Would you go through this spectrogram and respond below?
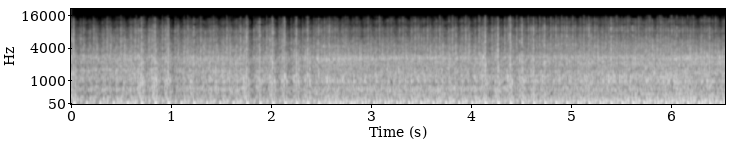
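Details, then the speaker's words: Used Kubota ET95 single-cylinder diesel tractor engine, described as somewhat hard to start and now running soft: steady, even chug at idle with a regular low thump, no knocks or misses; normal healthy idle. "ตอนนี้ก็ดังนิ่มนะครับ"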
